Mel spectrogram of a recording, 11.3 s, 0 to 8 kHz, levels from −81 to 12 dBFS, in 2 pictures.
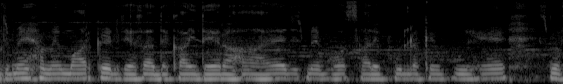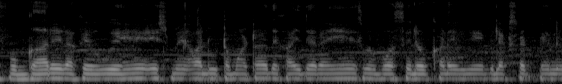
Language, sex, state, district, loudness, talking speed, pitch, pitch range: Hindi, male, Maharashtra, Aurangabad, -39 LUFS, 195 wpm, 130 Hz, 125-135 Hz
